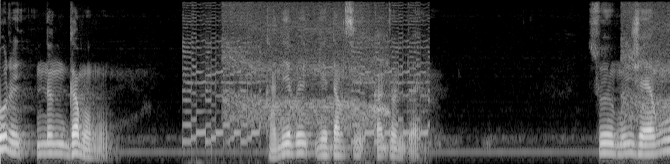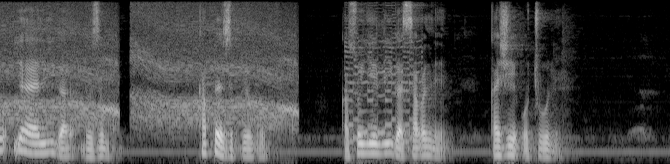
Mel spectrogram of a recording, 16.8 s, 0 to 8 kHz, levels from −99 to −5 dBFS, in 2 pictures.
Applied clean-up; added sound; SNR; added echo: none; Sawing + Electric guitar; 8 dB; none.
